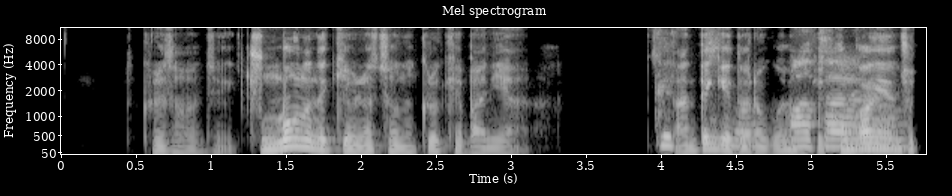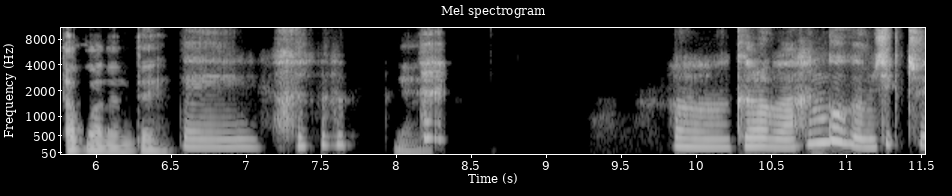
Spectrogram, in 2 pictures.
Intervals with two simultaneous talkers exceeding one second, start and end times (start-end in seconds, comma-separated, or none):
4.1-5.7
